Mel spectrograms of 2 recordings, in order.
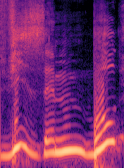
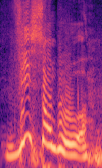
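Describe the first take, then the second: First: "Wissembourg" said slowly as "Viz-em-bour", with a z and sounded m; "Wissembourg" drawn out, unsure, with a z sound; hesitant mispronunciation. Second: "Wissembourg" said as "Vissan-bour", with s and nasal an; "Wissembourg" with a hissed s, nasal middle vowel; corrected pronunciation. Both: Real, not acted. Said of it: "Comment ça se prononce?".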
